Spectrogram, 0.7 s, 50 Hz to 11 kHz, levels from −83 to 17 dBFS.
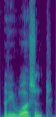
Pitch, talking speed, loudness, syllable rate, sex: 100 Hz, 255 wpm, -15 LUFS, 4.6 syllables/s, male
